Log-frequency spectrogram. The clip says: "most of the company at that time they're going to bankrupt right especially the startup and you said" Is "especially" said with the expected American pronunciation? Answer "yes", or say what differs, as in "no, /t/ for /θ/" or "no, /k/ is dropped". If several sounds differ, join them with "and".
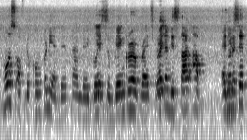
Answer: no, /l/ is dropped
